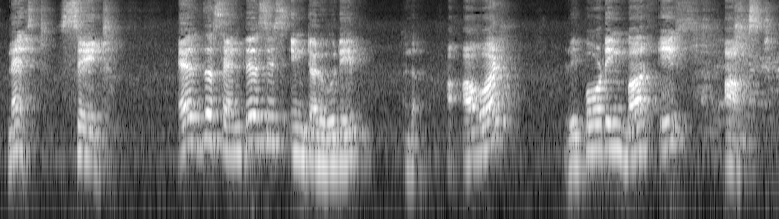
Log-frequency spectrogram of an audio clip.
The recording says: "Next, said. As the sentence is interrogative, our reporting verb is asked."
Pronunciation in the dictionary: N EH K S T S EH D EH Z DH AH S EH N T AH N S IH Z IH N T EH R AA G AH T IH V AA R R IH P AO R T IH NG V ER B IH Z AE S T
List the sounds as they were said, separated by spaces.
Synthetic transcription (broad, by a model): N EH K S T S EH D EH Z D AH S EH N T AH N S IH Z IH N T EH R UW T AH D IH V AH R R IH P AO R T IH NG B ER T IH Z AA S T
